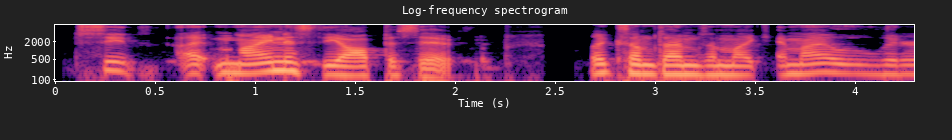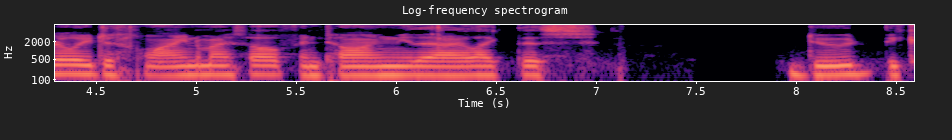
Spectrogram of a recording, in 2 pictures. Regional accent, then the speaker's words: Lebanon; born there; You're born in Lebanon. Yep, I was born in Lebanon.

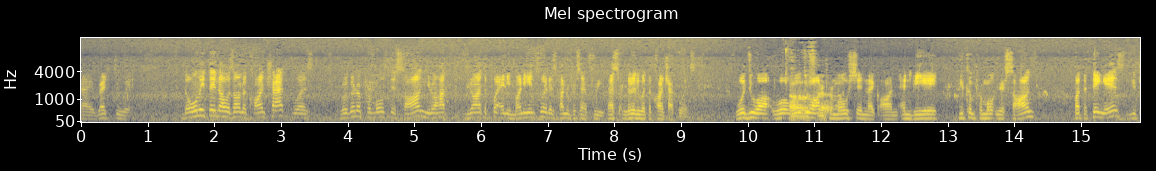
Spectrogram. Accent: Toronto, Ontario, Canada; me growing up in Toronto

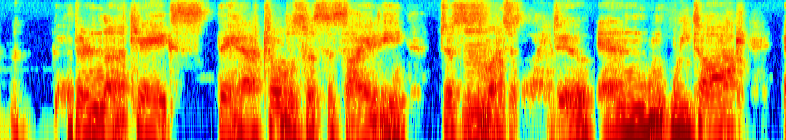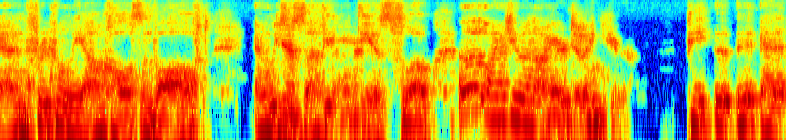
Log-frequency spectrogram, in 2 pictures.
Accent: Midwest, United States; moved away; I grew up in Midwestern, white, Christian boredom and forced to be Christian

